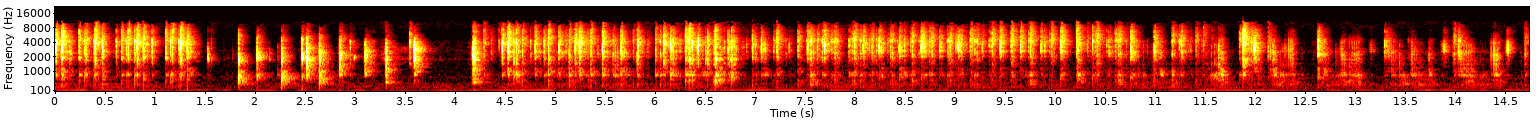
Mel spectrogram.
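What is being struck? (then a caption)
Plastic game controller. Long red nails tap the shell of a hollow black plastic gamepad and click its buttons and sticks. The result is a dense run of sharp, bright, dry clicks and taps with very short decay, broken by a brief silence near four seconds. A faint low hum sits underneath.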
